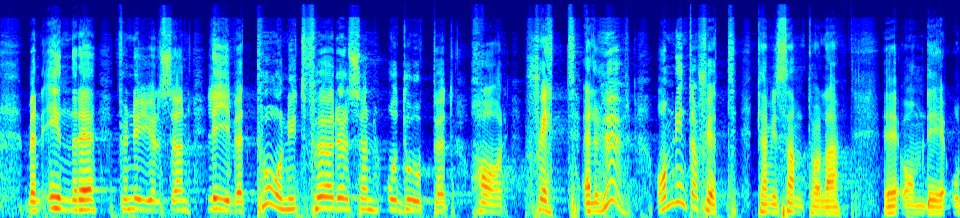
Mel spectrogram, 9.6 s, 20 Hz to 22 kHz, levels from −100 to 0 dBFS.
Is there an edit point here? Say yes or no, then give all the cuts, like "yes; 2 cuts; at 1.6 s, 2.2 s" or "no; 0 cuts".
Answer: yes; 2 cuts; at 2.1 s, 7.5 s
